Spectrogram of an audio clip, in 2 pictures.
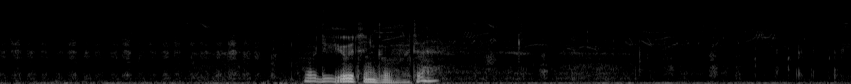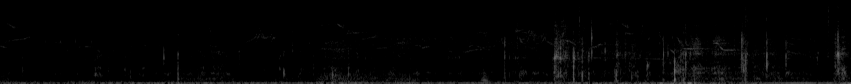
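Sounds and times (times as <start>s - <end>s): distant birdsong: 0.0s - 17.0s.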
